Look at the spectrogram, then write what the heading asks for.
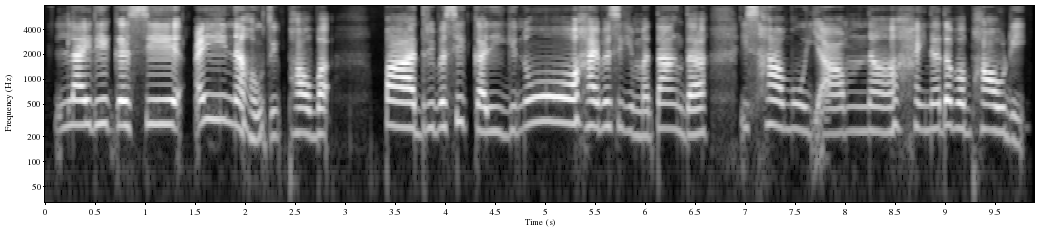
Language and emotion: Manipuri, disgusted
